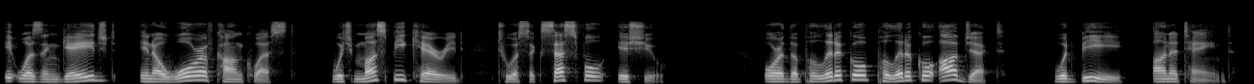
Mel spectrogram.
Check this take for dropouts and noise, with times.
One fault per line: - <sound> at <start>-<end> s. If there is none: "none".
none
